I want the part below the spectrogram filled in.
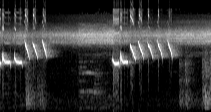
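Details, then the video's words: Orange-headed thrush lure song, loud and insistent, meant to provoke other orange-headed thrushes: series of quick, sharply downslurred whistles repeated about six times, twice, over a constant high insect-like hiss. "pancingan anis merah plong ngotot membangkitkan gairah anis merah lain untuk bunyi"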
